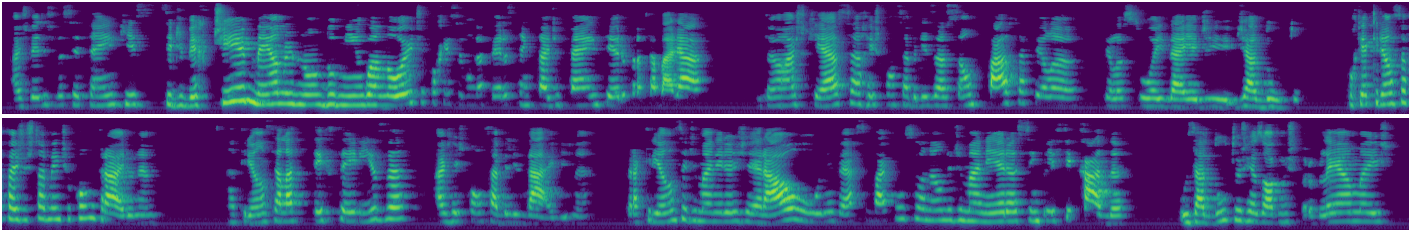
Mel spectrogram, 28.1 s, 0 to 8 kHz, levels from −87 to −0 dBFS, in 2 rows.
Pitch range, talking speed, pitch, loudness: 225-270 Hz, 150 wpm, 245 Hz, -22 LUFS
